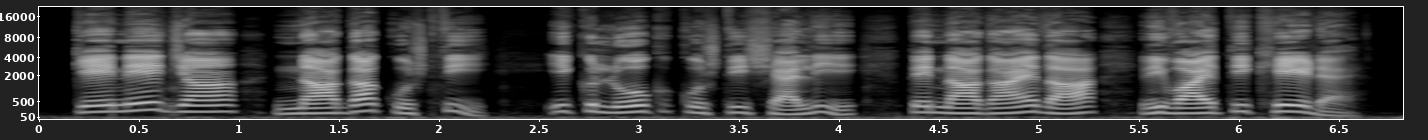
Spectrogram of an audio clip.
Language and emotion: Dogri, neutral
